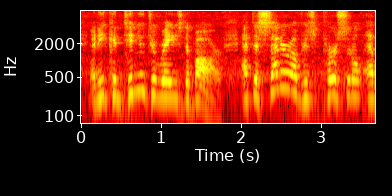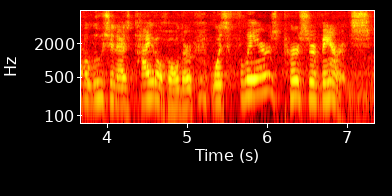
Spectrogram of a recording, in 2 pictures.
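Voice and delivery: ordinary delivery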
